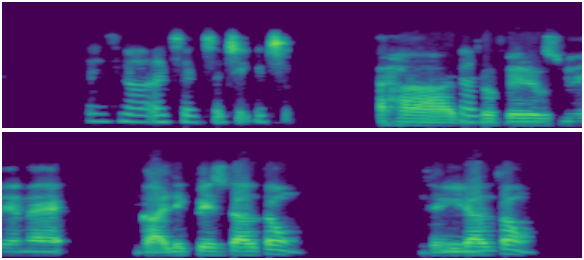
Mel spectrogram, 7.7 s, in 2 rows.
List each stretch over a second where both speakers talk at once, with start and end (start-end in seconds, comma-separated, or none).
none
